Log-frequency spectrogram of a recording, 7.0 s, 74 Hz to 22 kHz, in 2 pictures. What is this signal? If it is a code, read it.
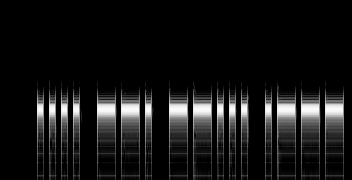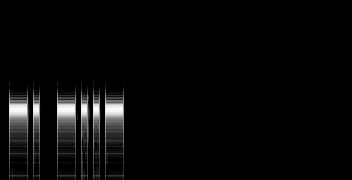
Morse code, heard as a keyed tone, about 21 wpm, 700 Hz. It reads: HG7JNX
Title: DXCC-100 Call Signs - 6 Characters - Repeated 3x - 20wpm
